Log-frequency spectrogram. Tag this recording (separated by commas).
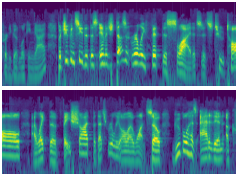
Speech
